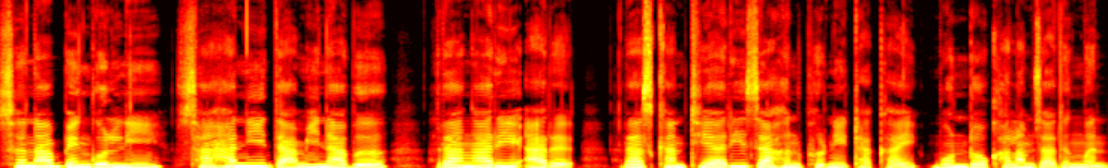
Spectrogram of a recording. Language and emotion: Bodo, neutral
